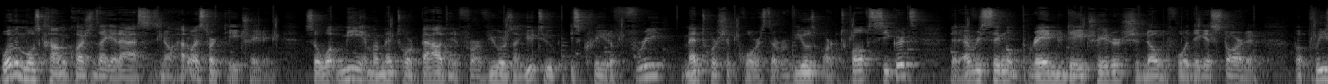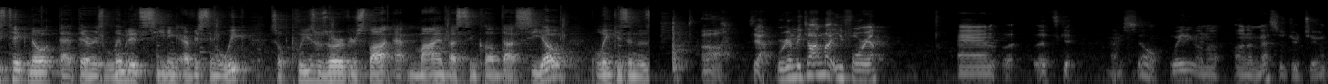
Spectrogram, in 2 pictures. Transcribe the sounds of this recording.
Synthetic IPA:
wʌ̃nʌvðəmoʊskʰɑmə̃nkʰw̥ɛst͡ʃn̩zaɪɡɛɾæssɨzjɨnoʊhaʊɾəaɪstɑɹt̚d̥eɪtʰɹ̥eɪɾɪ̰̃ŋ | soʊwʌt̚miɨ̰̃nmaɪmɛ̃ntʰɔɹbaʊdɨ̃dfə˞vjʉə˞zn̩jʉtʰʉbɨz̥kʰɹ̥ieɪɾɨfɹimɛ̃ntʰɔɹʃɨp̚kʰɔɹsðɨt̚ɹɨvilˠzə˞tʰw̥ɛlˠv̥sikɹɨts | ðɨɾɛvɹisɪ̃ŋɡl̩ˠbɹæ̃nːʉdeɪtʰɹ̥eɪɾə˞ʃɨdⁿnoʊbəfɔɹðeɪɡɛtstɑɹɾɨ̰d̚ | b̥ʌt̚pʰl̥iz̥tʰeɪk̚noʊt̪̚ðɨt̪̚ðə˞ɨzlɪ̃mɨɾɨd̥siɾɪ̃ŋɛvɹisɪ̃ŋɡl̩ˠwiksoʊpʰl̥izɹɨzɜ˞vjə˞spɑɾɨ̰t̚maɪɨ̃ɱvɛstɨ̃ŋkʰl̥ʌb̚dɑ̰tsioʊðəlɪ̃ŋkɨzɨ̃nðɨ | ʌ | jæ̰wɪɹɡʌnəbitʰɔkɪ̃ŋəbaʊt͡ʃɨfɔɹjɨ | ɨ̃n | lətsɡ̥ɛ | ãɪ̃mstɪlˠweɪɾɪ̃ŋə̃nəə̃nəmɛsɨd͡ʒə˞tʰʉ

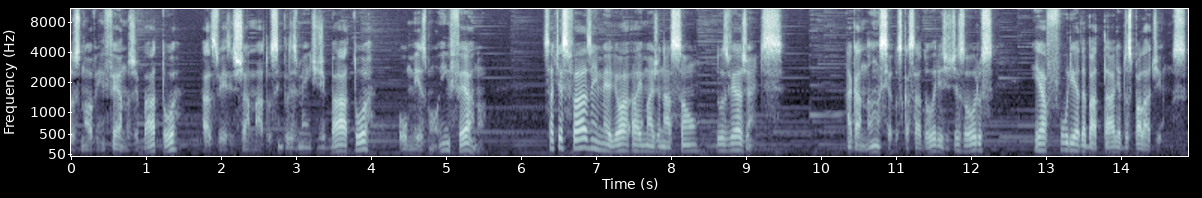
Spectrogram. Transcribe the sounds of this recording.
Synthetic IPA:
ʊznɔvɪĩfɛɾnʊzd͡ʒɪbaːt̪oɾ | a̰zvezɪsʃa̰ma̰d̪ʊsːĩplɪzmẽnt͡ʃɪd͡ʒɪbaːt̪oɾ | o̰wmezmʊ̰ʔĩfɛɾnʊ̰ | sat͡ʃisfazẽj̃meʎɔɾɐ̰imaʒinasɐ̃w̃ | d̪ʊzviaʒɐ̰̃t͡ʃɪ̥s | ɐɡanɐ̃siɐd̪ʊskasad̪oɾɪzd͡ʒɪt͡ʃizowɾʊs | ɪɐfuɾiɐd̪ɐbat̪aʎɐd̪ʊspala̰d͡ʒḭ̃nʊs

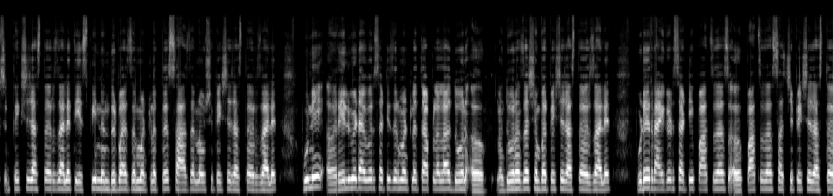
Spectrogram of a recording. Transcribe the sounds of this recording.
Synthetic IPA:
pekʂed͡zast̪əʋəɾd͡zalet̪espiːnənd̪uɾbajd͡zəɾm̤əʈlət̪ːəɾsaɦəd͡zaɾnəʋɕepekʂed͡zast̪əʋəɾd͡zalet̪puɽ̃eɾelʋeɖajʋəɾsaʈiːd͡zəɾm̤əʈlət̪ːəɾapljalad̪ond̪onɦəd͡zaɾɕembəɾpekʂed͡zast̪əʋəɾd͡zalet̪̚puɽ̤eɾajɡəɽsaʈiːpãt͡sɦəd͡zaɾpãt͡sɦəd͡zaɾsat̪ɕepekʂed͡zast̪ə

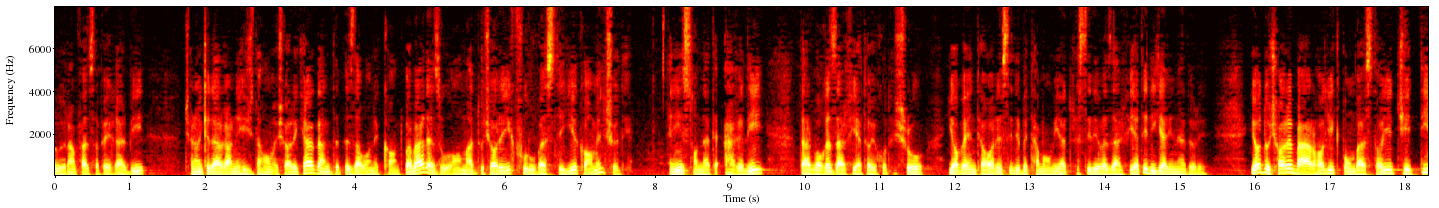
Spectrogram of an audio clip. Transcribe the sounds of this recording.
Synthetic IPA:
zuhɾæmfælsæfejeɣæɾbiː | t͡ʃʰe̞nɒːncʰe̞d̪æɾɣæɾneɦiʒd̪æɦomʔe̞̰ʃɒːɾe̞cʰæɾd̪ænd̪be̞zæbɒːnekʰɒːnt̪ʰvæbæːd̪æzṵːʔɒːmæd̪̚ːot͡ʃʰɒːɾejecfoɾuːbæst̪e̞ɡiːekʰɒːme̞lʃo̞̰d̪e | jæniːnso̞nːæt̪ʰeʔæɣliːd̪̥æɾvɒːɣe̞zæɾfḭjæ̰t̪ʰhɒ̰ːje̞xo̞d̪eʃɾo | jɒːbe̞ent̪ʰe̞hɒːɾːe̞siːd̪ebe̞t̪ʰæmɒːmijæt̪ʰɾesiːd̪e̞væzæɾfijæt̪ʰed̪iːɟæɾiːnæd̪ɒːɾe̞ | jɒːd̪ot͡ʃʰɒːɾebehæɾɦɒːljecbombæst̪hɒːje̞d͡ʒe̞d̪ːiː

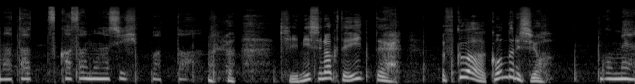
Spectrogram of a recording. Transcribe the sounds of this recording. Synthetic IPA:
mat̪at͡sɨ̥kasanaːɕiçi̥pːat̪ːajakʲʰḭɲ̟iɕinak̟t̪e̞it̪ːe̞ɸɯ̟̥kɯ̟βakõ̞nd̪oɲ̟iɕijo | ɡo̞mẽ

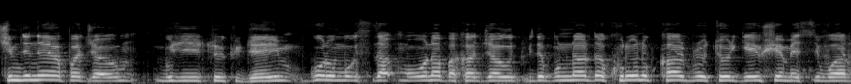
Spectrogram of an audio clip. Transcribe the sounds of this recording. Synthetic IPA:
ʃimd̪inɛjapad͡ʒaɯm | bujijisʰøcʰyd̪ejimɡuɾumuɯslakmanabakʰad͡ʒaɯbid̪ɛbunlˠaɾd̪akʰuɾonup̚kʰalʲbuɾat̪ʰøɾɟejiʃemɛsivaɾ

